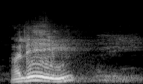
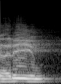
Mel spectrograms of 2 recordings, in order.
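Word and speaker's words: ह्लीम: बोलिए ओम हलीम बस शब्द बहुत ध्यान से उच्चारण करने जाना एच ए एल ई ई एम हलीम कोई बोले हरीम कोई बोले ही तो कुछ फायदा नहीं होगा ह ली म हलीम ह आधा है ओम अभी बोलना ओम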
